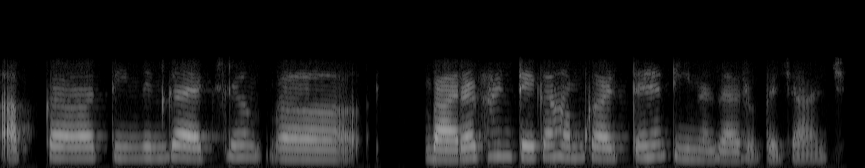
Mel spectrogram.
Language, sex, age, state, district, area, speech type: Hindi, female, 30-45, Madhya Pradesh, Bhopal, urban, conversation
